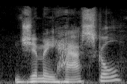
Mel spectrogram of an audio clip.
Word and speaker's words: Jimmy Haskell: I've failed to mention the orchestrations before, but this track was arranged by Jimmy Haskell. Is that how you pronounce that, Barry? – Yes.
